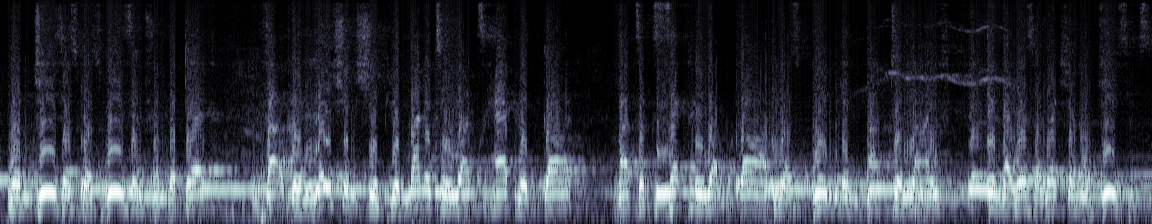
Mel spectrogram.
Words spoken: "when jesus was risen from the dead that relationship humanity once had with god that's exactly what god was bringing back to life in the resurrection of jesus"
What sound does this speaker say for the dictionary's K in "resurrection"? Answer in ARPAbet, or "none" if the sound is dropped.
K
